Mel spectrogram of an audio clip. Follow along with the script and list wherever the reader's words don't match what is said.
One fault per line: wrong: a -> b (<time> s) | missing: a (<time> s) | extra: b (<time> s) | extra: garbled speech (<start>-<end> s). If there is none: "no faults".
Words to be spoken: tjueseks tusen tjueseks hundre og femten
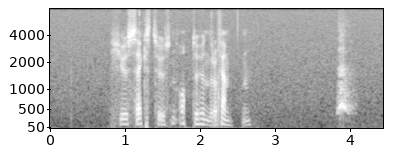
wrong: tjueseks -> åtte (1.8 s)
